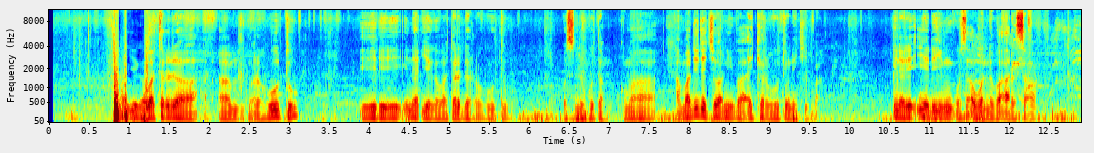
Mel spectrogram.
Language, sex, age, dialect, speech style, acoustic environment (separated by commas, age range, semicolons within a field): Hausa, male, 25-34, Nigeria - Ibadan, relaxed, silence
